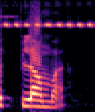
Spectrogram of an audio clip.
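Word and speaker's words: plumber: आर को आप जब साइलेंट रखेंगे तो आप बोलेंगे प्लम्बर, प्लम्बर, यानी कि जब आप प्रोनाउंस करेंगे तो आर का साउंड अपने आप आएगा।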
